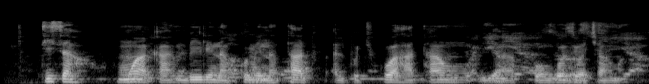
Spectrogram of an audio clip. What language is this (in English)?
Swahili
